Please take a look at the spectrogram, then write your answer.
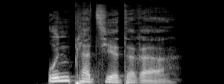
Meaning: inflection of unplaciert: 1. strong/mixed nominative masculine singular comparative degree 2. strong genitive/dative feminine singular comparative degree 3. strong genitive plural comparative degree
- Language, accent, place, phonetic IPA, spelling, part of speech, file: German, Germany, Berlin, [ˈʊnplasiːɐ̯təʁɐ], unplacierterer, adjective, De-unplacierterer.ogg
